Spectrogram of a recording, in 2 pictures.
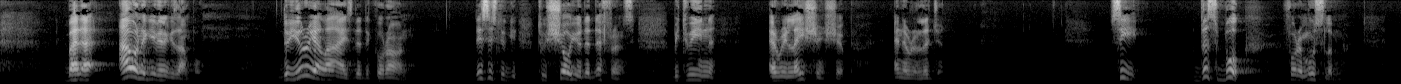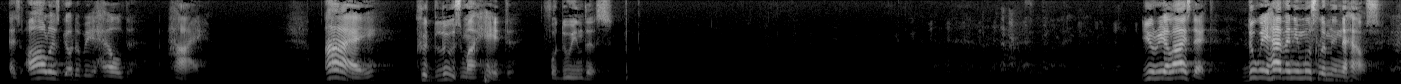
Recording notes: Message preached at the Bay Christian Church in Somerset West.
